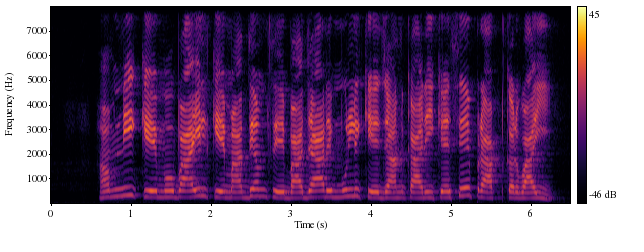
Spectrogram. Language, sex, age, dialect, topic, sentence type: Magahi, female, 41-45, Western, agriculture, question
